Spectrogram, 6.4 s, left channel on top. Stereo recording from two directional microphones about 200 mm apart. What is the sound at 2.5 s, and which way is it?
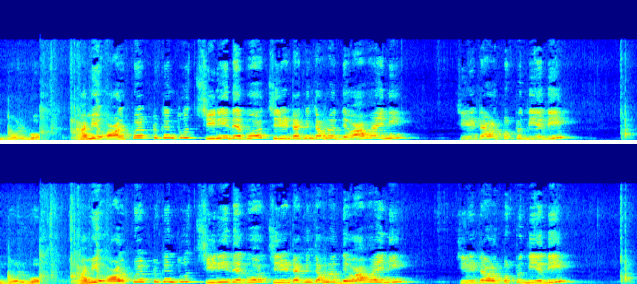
Speech, 60° left (ahead or behind).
